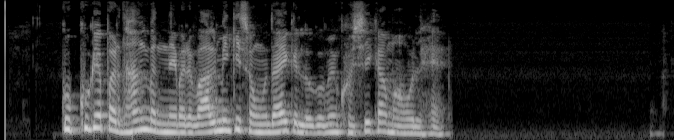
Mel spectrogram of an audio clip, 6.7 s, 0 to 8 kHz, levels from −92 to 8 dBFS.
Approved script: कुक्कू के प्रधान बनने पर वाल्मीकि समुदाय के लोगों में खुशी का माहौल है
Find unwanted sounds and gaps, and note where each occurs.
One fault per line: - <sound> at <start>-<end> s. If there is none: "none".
none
